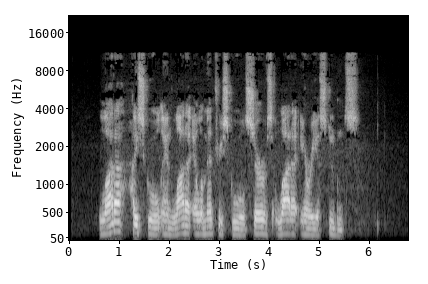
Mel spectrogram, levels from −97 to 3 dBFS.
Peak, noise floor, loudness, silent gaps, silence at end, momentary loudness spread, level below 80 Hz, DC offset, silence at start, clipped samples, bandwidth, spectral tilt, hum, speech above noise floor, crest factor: -2 dBFS; -67 dBFS; -17 LUFS; none; 1 s; 7 LU; -64 dBFS; under 0.1%; 0.6 s; under 0.1%; 11.5 kHz; -2.5 dB/octave; none; 50 dB; 18 dB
